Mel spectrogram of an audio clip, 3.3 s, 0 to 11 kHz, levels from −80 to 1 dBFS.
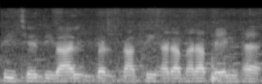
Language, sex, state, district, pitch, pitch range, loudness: Hindi, male, Madhya Pradesh, Katni, 125 Hz, 120-130 Hz, -17 LUFS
